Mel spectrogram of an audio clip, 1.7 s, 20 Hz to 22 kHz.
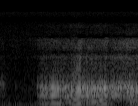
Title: いびき（snoring）2/15/2024 その21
